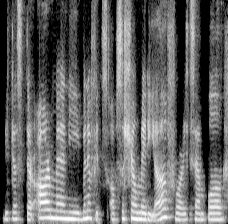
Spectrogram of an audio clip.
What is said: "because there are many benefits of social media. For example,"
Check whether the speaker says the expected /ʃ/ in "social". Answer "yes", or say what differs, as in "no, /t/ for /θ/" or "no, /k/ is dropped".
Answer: yes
